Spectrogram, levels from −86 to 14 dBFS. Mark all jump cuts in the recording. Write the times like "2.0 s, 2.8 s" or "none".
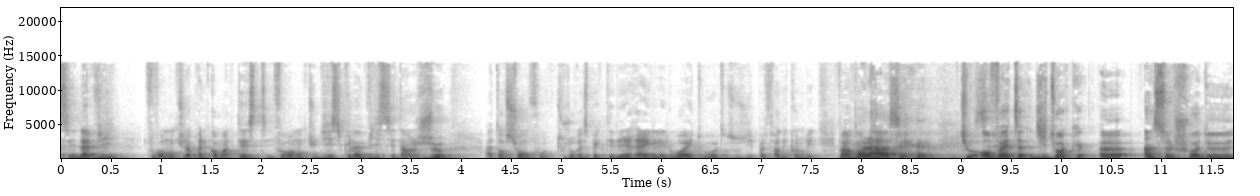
7.7 s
